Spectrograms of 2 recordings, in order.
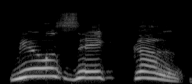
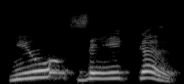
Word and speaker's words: musical: Musical. Musical. Trisyllabic word, so it comes on the first.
